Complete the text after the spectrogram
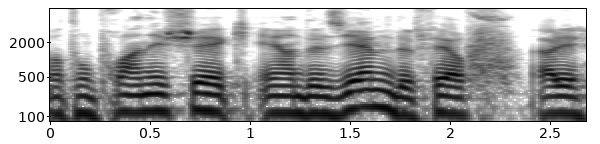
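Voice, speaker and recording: Talking at a fairly quick pace, a man uses a plain, everyday voice at medium pitch with fairly even intonation. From Savoie, France. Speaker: trial rider. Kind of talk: interview.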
